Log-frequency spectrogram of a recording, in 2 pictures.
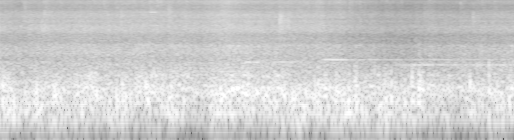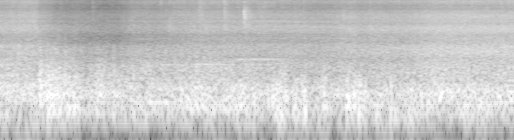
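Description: Container freight train rolling past, its steady rumble mixed with heavy rain and wind buffeting the microphone.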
